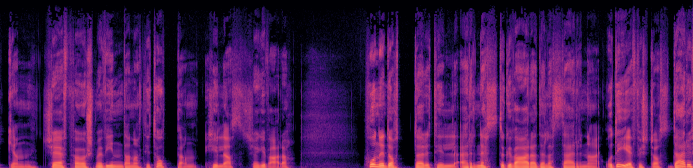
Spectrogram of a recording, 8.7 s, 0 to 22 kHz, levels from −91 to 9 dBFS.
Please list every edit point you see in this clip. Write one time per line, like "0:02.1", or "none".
0:07.5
